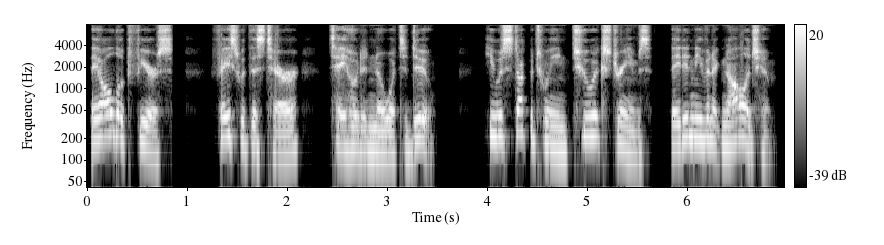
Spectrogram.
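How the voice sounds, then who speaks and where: Male narrator, slightly high voice, dry close sound, steady scripted recap reading. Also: brisk, no room sound.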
